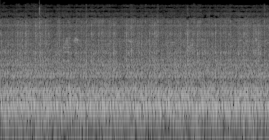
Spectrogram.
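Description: Steady, loud low rumble of a diesel train's engine and running gear, heard from inside the carriage.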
